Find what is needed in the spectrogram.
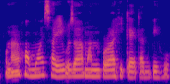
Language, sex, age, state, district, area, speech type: Assamese, female, 30-45, Assam, Charaideo, rural, spontaneous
